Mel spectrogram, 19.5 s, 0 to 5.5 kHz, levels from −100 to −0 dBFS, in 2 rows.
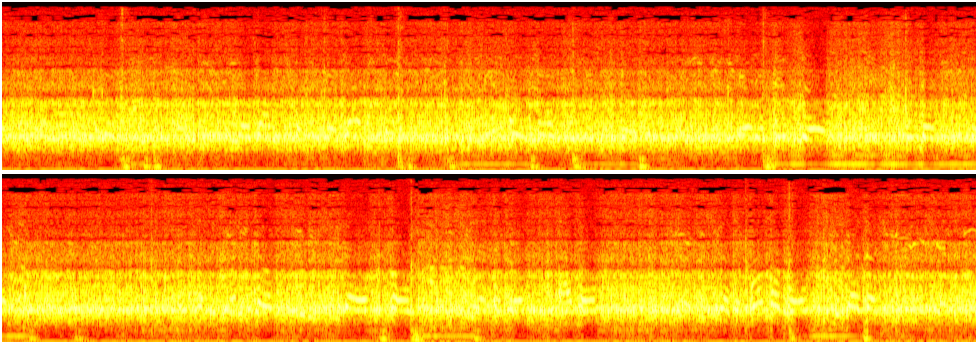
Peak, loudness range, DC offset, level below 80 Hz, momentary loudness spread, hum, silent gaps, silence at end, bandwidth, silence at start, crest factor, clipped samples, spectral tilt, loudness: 0 dBFS; 0 LU; 0.7%; -40 dBFS; 1 LU; none; none; 0 s; 5.2 kHz; 0 s; 12 dB; under 0.1%; -8 dB/octave; -13 LUFS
